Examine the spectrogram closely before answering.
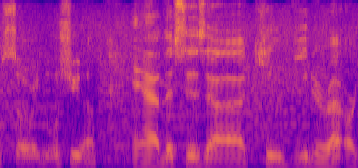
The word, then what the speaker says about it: King Ghidorah: Yeah, this is King Ghidorah or King Ghidorah, depending how you want to call him. It has been confirmed by Toho. It is pronounced King Ghidorah, but King Ghidorah sounds cool too.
